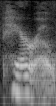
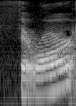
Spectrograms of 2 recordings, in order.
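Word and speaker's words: perro: And I thought the word "dog" was F-E-R-R-O-R, Pharaoh. And I guess it's Pero with a P. So I kind of lost my confidence to say Ferrar, because I knew how to spell it, I didn't know how to say it.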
